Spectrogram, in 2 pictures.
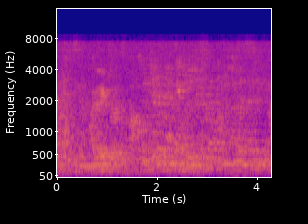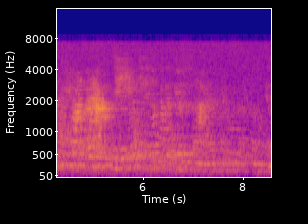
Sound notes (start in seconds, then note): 0.0 people chattering distantly continues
